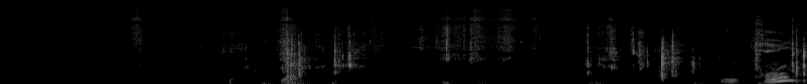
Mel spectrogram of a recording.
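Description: A cardboard box rustles and scrapes as hands open it.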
